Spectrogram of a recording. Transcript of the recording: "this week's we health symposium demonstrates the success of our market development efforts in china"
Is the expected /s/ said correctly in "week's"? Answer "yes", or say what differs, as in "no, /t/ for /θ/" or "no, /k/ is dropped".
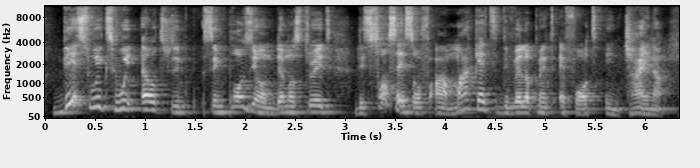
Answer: yes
